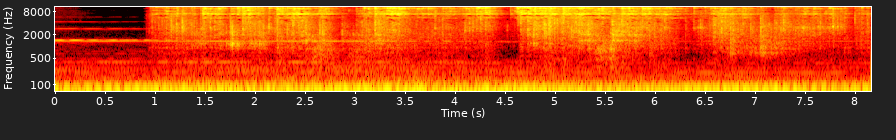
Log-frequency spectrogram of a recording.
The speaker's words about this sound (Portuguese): Outro barulho frequente é o som de correntes arrastando, que alguns lobisomens carregam para dificultar ainda mais o seu fado,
